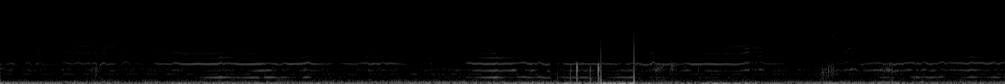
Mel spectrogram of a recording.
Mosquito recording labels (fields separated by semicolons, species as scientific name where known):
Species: Culex quinquefasciatus; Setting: cup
